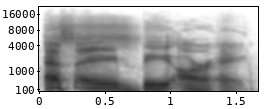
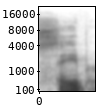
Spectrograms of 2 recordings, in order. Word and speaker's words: Sabra: power but I'm saying like s-a-b-r-e like no s-a-b-r-a hey yeah guys I know how to pronounce saber what her name's saber Sabra here's all I'm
